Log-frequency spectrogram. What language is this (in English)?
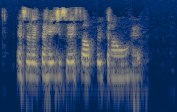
Urdu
